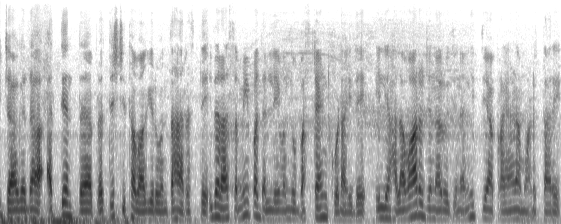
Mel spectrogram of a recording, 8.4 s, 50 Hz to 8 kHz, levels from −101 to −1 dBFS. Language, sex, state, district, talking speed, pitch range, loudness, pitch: Kannada, male, Karnataka, Shimoga, 130 wpm, 110-130 Hz, -28 LUFS, 115 Hz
